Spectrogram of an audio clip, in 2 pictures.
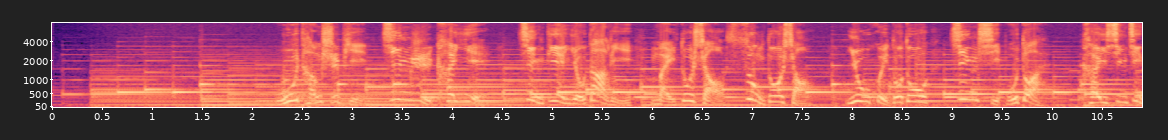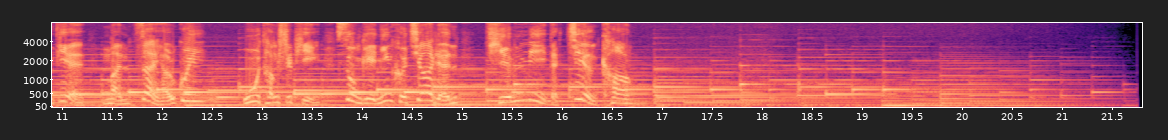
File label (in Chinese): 大气广告宣传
